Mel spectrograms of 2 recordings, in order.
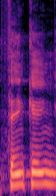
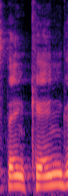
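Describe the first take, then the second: First: Said in the usual way. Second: "thinking" ending in a sounded hard G; hard final G. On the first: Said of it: "if he said it wasn't thinking". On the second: Retold or imitated. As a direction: imitate a Mississippi boy's "thinking", popping the G at the end. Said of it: "he had this hard G at the end".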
